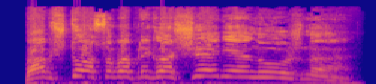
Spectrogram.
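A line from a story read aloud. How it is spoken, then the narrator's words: Guard shouting in ear. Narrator (Russian): крикнул над самым ухом главный охранник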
